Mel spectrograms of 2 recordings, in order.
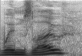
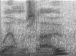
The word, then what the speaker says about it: Wilmslow: whatever this is, Bromyard Wimslow. I know you think it's pronounced Wilmslow, but people who live there will let you know quite quickly that Wimslow is how they prefer to pronounce it.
